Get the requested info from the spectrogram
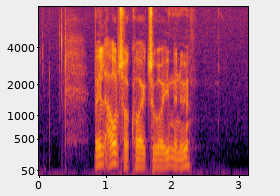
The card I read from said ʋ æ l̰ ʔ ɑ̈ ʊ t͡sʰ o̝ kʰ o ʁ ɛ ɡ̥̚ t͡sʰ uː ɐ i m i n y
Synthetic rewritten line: ʋ e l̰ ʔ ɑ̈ ʊ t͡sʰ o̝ kʰ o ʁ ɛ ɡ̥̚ t͡sʰ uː ɐ i m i n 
